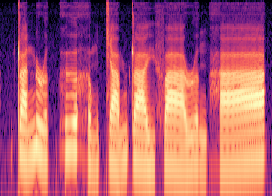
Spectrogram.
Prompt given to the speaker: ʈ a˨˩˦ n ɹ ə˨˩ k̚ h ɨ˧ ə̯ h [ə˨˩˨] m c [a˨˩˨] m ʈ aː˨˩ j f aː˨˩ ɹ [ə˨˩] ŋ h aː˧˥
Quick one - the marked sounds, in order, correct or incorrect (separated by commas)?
correct, incorrect, correct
